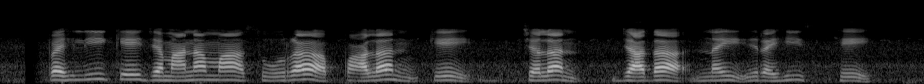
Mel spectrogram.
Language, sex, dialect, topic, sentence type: Chhattisgarhi, female, Western/Budati/Khatahi, agriculture, statement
